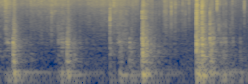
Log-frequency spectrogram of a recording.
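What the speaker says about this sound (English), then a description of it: "Give it another good stir." A spatula stirs fried rice with American smoked sausage in a hot, sizzling pan, scraping in about five separate strokes over a steady frying hiss, close and without talk.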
